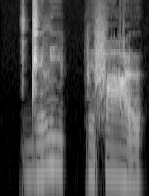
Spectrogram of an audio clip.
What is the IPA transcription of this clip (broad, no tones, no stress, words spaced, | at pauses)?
dɪlipːɪfɑə̯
